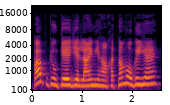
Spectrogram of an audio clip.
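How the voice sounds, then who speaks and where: A woman's voice: high-pitched, moderate pace. A woman teaching Quran reading in a patient, step-by-step lesson, spelling out each letter and vowel mark and then drawing out the syllables. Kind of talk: slow step-by-step recitation lesson.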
